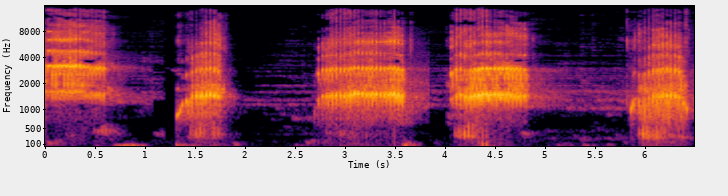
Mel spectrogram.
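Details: Young Asian palm civet, or musang pandan, in a recording used by hunters as a lure. Five loud, harmonic squealing cries of about half a second each, some rising sharply at the start, separated by short silent gaps.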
